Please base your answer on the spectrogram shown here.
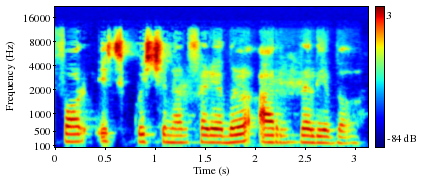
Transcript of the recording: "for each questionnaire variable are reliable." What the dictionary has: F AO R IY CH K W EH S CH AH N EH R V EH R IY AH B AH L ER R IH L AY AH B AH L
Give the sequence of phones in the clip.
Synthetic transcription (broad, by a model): F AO R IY S K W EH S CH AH N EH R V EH R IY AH B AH L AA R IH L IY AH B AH L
